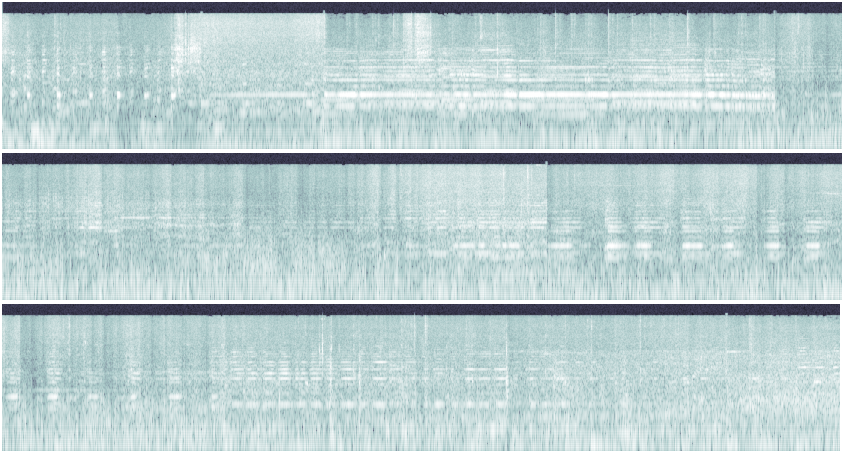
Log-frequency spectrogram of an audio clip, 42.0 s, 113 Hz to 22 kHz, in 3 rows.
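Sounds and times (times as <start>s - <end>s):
bowed double bass and violin chord: 0.0s - 41.9s
dense rushing noise: 3.3s - 41.9s.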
